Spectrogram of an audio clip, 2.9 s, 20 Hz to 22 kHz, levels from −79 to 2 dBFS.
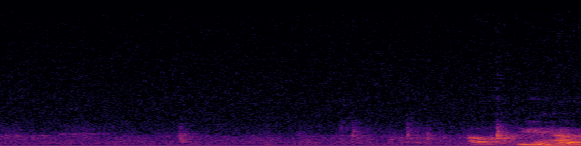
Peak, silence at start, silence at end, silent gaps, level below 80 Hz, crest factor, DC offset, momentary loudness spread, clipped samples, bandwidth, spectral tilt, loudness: -16 dBFS; 0 s; 0 s; none; -80 dBFS; 22 dB; 0.4%; 18 LU; under 0.1%; over 20 kHz; -6 dB/octave; -38 LUFS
